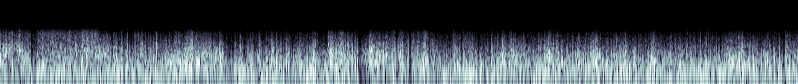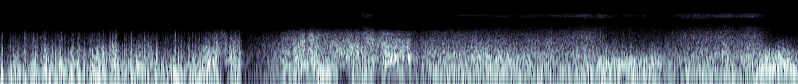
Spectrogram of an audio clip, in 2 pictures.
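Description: Wind roars and buffets a helmet-mounted microphone in freefall.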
